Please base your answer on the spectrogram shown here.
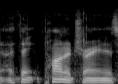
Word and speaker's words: Pontchartrain: Pontchartrain. I think Pontchartrain is how you say that, but it's a famous lake.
